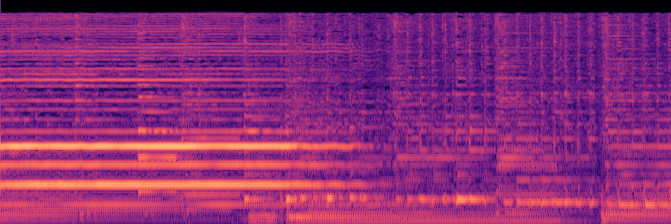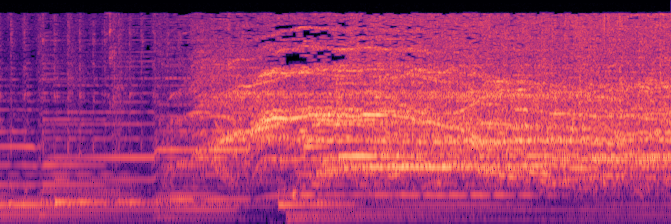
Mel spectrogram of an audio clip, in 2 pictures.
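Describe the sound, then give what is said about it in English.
Whoops and yells from an excited concert crowd follow a bluegrass performance of the Tennessee Waltz. Sustained closing music gives way to a loud swell of cheering and shrieks over the last few seconds. “A lot of crowd noise. I wouldn't like to have been sitting by the one doing the shrieks and the yells, but they were very excited, and it would have been a lovely concert to have been at.”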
